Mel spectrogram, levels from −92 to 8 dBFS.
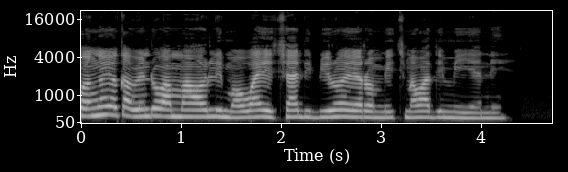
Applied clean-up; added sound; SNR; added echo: none; none; none; none.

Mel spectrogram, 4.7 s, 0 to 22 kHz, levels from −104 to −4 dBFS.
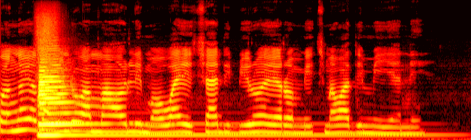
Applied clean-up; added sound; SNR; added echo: none; Wind instrument, woodwind instrument; -4 dB; none.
